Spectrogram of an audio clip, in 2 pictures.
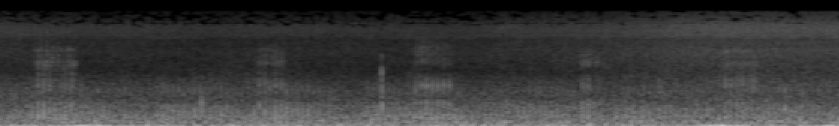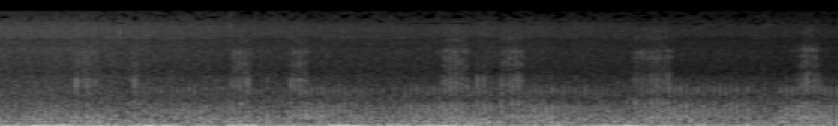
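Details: Continuous deep purr of a cat in a windy cabin, pulsing gently in loudness during the second half, set against rushing wind and many brief scattered clicks and creaks.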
